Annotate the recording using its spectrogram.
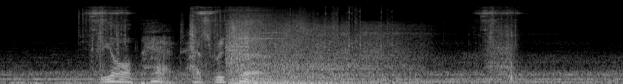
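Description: Game sound effects chime and clink.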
